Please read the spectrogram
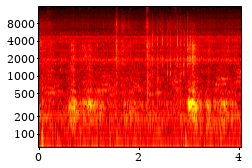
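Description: Light handling of a small die-cast toy car on a wooden table: a few faint clicks and a low murmur, as the car is turned around.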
